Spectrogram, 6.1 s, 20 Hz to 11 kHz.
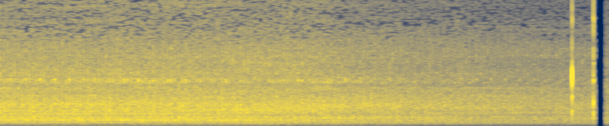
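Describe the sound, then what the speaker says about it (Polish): A 2013 Renault Master van with a 2.3 dCi diesel engine runs steadily alongside its whirring cooling fans, a dense, even hum that continues for several seconds before a sharp click near the end. "słychać jak pracują wentylatory"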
